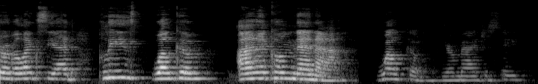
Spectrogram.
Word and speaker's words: Komnene: Actually, it's pronounced Komnene.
